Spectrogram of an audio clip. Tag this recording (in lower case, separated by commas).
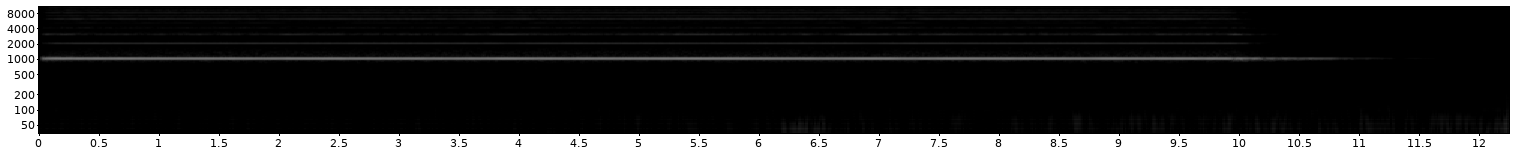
organ, music, keyboard (musical), musical instrument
